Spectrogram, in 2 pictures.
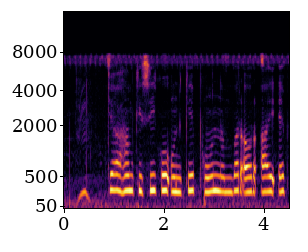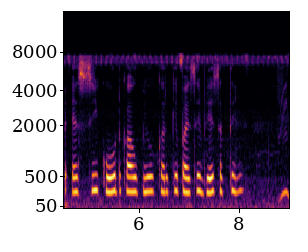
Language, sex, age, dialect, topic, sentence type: Hindi, female, 18-24, Awadhi Bundeli, banking, question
